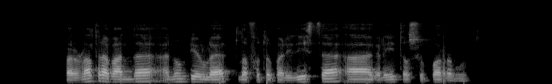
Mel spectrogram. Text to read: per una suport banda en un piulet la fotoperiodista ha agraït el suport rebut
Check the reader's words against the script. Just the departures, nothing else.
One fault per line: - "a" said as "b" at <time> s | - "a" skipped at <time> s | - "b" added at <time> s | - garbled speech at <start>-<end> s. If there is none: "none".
- "suport" said as "altra" at 0.9 s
